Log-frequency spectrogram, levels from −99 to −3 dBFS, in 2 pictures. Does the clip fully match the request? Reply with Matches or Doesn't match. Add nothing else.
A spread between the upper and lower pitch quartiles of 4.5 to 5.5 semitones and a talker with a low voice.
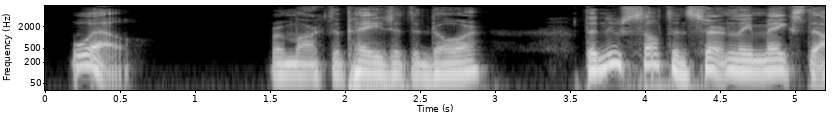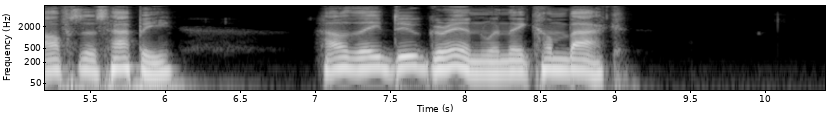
Matches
